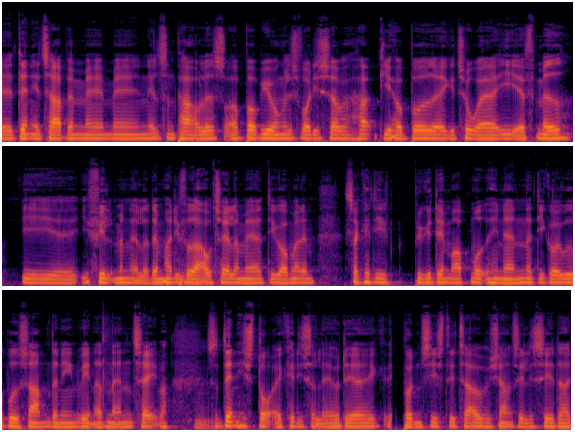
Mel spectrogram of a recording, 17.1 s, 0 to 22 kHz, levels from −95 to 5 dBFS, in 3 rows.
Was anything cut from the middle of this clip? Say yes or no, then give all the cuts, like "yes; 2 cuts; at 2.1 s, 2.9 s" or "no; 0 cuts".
yes; 2 cuts; at 2.2 s, 15.3 s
